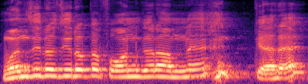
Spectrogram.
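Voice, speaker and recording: Stand-up comedian, man, acts out dialogue, sudden loud punchlines, audience noise behind. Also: high voice, fairly quick. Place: comedy stage before a live audience.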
